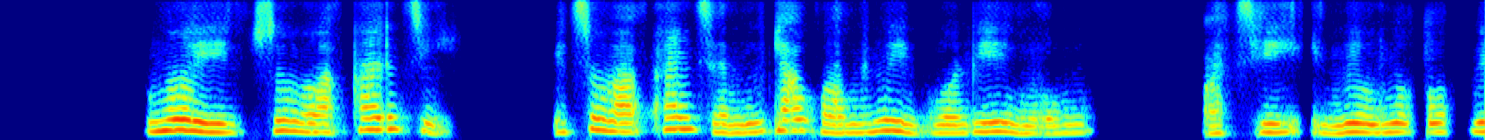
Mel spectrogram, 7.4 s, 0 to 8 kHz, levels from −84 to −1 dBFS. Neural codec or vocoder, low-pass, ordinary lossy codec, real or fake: codec, 16 kHz, 0.5 kbps, FreqCodec, smaller model; none; none; fake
